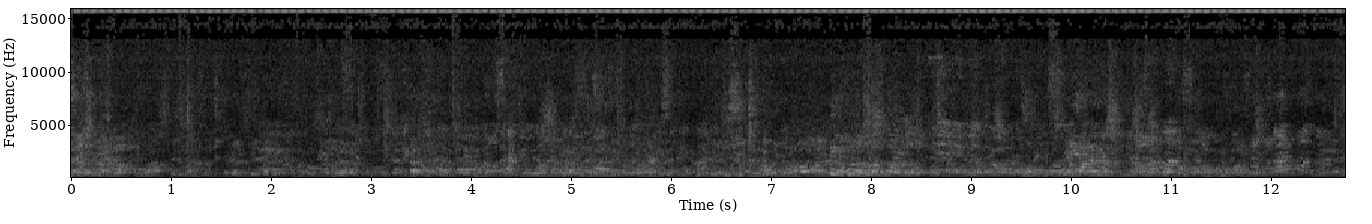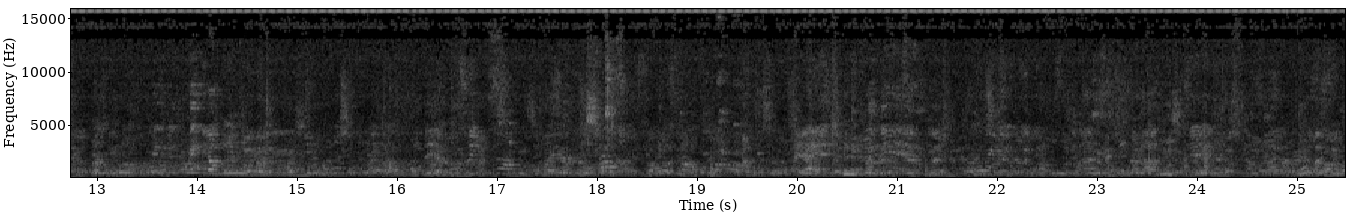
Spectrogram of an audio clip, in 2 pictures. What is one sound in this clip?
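Cutlery and dishes clink now and then.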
